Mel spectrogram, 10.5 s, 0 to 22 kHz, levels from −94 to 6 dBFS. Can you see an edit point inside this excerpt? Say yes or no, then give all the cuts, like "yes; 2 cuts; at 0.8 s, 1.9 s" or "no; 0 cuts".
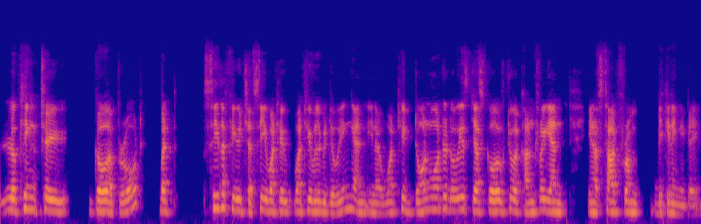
no; 0 cuts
